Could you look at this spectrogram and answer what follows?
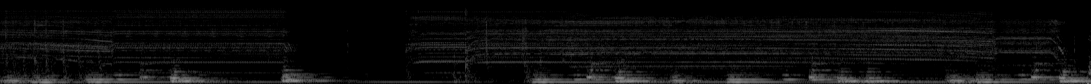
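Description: A repaired mechanical arm runs on a test, its motor whining and buzzing in repeated stepped bursts with mechanical clicking, briefly stopping before starting again.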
